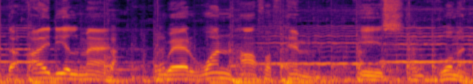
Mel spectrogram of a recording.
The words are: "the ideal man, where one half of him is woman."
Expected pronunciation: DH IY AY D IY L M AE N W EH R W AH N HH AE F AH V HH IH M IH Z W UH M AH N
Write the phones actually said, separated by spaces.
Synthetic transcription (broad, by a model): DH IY AY D IY L M AE N W EH R W AH N HH AE F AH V HH IH M IH Z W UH M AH N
